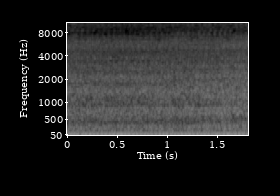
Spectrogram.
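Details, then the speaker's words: 2009 BMW 750Li with an intermittent tapping complaint, suspected timing chain, lifter or oil quality: steady even idle, smooth low hum, no tapping or ticking at this moment. "So in this case, engine runs fine. If we start right now, engine will just like not make any noise. Engine sounds fine."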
